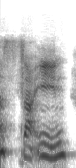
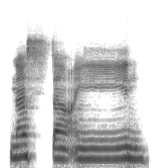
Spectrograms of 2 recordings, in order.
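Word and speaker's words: نستعين: tunjuk nih nasta'in gila kita bacanya nasta'in mulut kita lebih baju besok tebal semua tipis nastangin tadinya tebal gak sido oke mustafic apakah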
